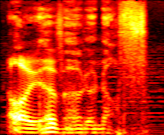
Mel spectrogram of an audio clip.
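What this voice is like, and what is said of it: Deliberately terrible impression of Ornn. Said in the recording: “my attempt at a terrible impression”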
